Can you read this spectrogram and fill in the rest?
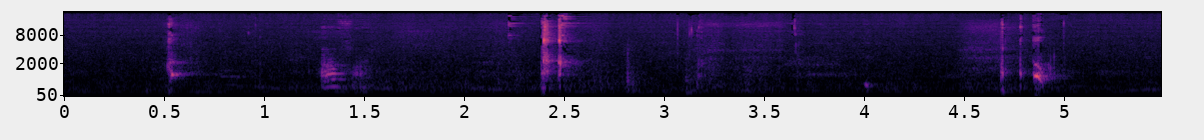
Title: Baby hiccups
